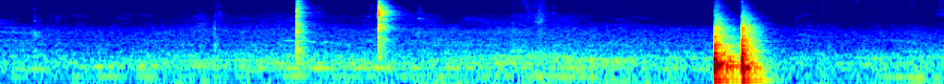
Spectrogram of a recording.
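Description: Metal spoon clinking against a pan while scooping out meat-and-rice filling: two light clinks, then two louder knocks close together near the end.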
